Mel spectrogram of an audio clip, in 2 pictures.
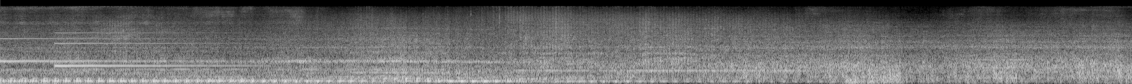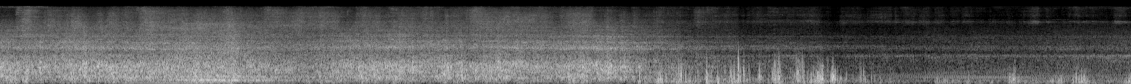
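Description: A diesel-hauled passenger train passing close at speed. The locomotive's engine hums steadily in the first few seconds, then the carriages' wheels clatter in a steady rhythm over the rail joints. The last wheels click past and the sound falls away near the end as the train moves off.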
